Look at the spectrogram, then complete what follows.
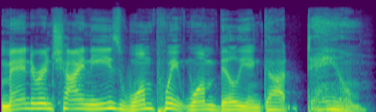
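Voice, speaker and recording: A man's voice: mid-range voice, slow, darkish tone, dry recording, studio quality. A man from Turkey, a native Turkish speaker, hosting a casual live-stream reaction and bluntly teasing his viewers. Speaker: streamer host.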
